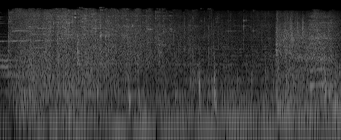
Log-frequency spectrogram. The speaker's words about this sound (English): He wields a table leg like an axe and smashes a lamp into smithereens just above Kate and Gran's heads.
